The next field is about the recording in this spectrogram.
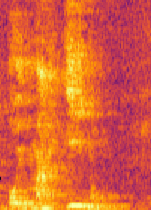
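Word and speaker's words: ποιμαίνω: Poimaino, esa es la próxima palabra. Poimaino. Esa palabra significa, bueno, la pronunciación correcta es poimaino.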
